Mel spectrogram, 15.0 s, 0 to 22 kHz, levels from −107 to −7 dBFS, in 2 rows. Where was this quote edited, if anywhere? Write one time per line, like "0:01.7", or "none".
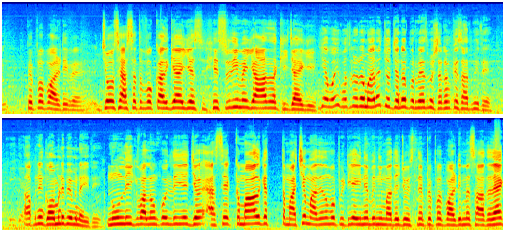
0:04.7
0:08.9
